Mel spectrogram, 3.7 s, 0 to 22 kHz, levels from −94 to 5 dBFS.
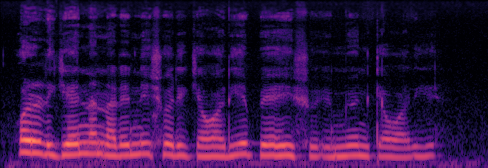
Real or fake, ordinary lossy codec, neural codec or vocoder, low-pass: fake; none; vocoder, 44.1 kHz, 128 mel bands every 512 samples, BigVGAN v2; none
